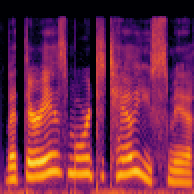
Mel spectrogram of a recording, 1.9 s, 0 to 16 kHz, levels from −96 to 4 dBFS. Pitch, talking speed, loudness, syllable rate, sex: 245 Hz, 245 wpm, -15 LUFS, 4.7 syllables/s, female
